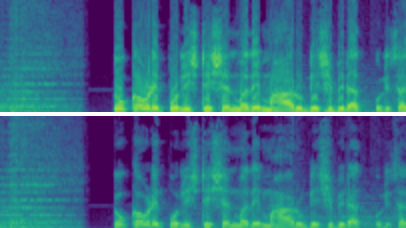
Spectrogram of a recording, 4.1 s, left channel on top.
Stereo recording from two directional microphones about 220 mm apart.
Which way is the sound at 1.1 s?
35° left (ahead or behind).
